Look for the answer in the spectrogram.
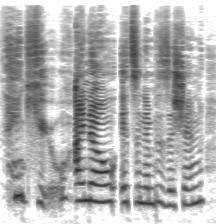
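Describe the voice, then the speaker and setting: A woman voicing an adoring, anxious superfan in a video game, effusive, dramatic and quick to put herself down. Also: high-pitched, dry recording, clean studio sound, natural voice. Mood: adoring, hopeful. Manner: effusive, dramatic, self-deprecating. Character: gushing, anxious, adoring superfan, an animate household object. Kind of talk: video game character voice acting.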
